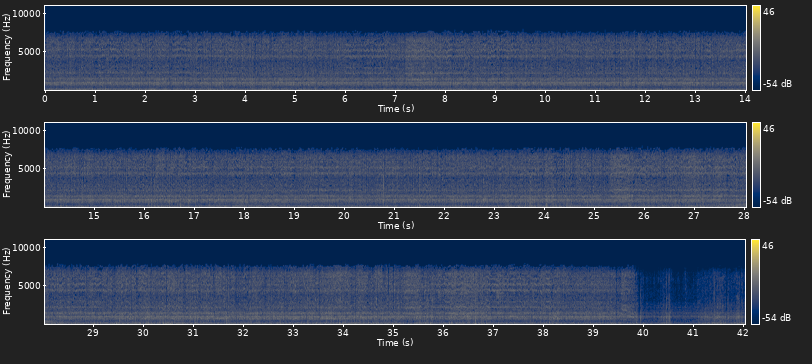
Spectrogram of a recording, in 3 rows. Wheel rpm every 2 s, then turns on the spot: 200, 200, 190, 190, 190, 190, 190, 190, 190, 200, 200, 190, 190, 190, 200, 190, 200, 200, 190, 180, 50.
40-42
